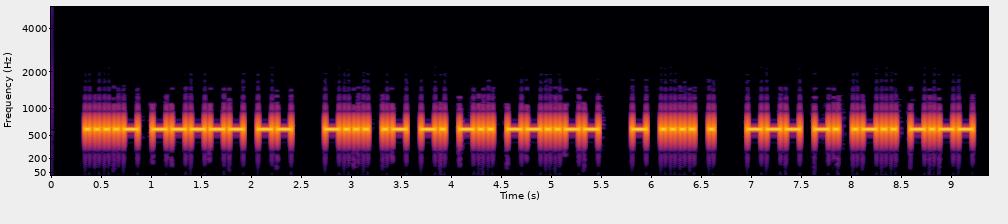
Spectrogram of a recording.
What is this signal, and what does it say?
Morse code, heard as a keyed tone, about 25 wpm, 600 Hz. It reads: 40M BAND, THE ONLY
